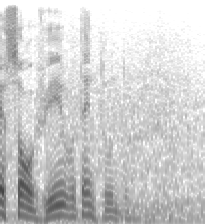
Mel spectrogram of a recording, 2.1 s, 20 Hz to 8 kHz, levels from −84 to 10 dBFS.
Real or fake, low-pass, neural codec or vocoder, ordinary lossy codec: real; 7.2 kHz; none; none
